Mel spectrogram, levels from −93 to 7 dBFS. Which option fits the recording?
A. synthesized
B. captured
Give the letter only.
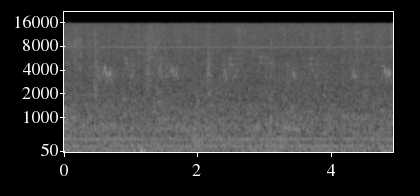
B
